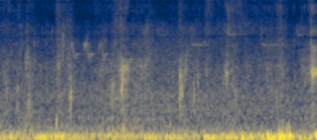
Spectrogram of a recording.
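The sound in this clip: Footsteps of many runners passing by, quiet and quick, with irregular overlapping patters over a low rumbling background.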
